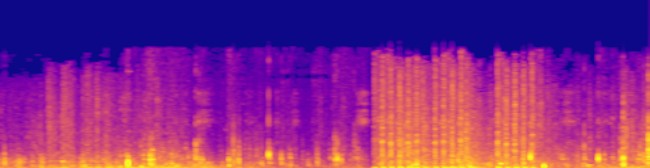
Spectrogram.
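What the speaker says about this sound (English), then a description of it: "Nah, there's either someone shooting at me, or he's shooting at someone else." Rapid automatic gunfire from the video game Fortnite, rattling in fast bursts that grow denser and louder toward the end of the clip.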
